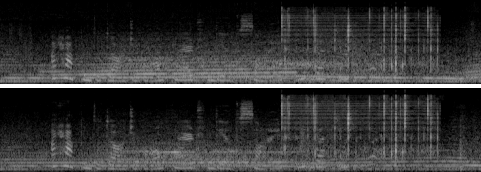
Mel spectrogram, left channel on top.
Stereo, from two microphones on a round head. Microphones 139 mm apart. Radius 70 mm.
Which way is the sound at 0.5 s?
50° right (ahead or behind).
